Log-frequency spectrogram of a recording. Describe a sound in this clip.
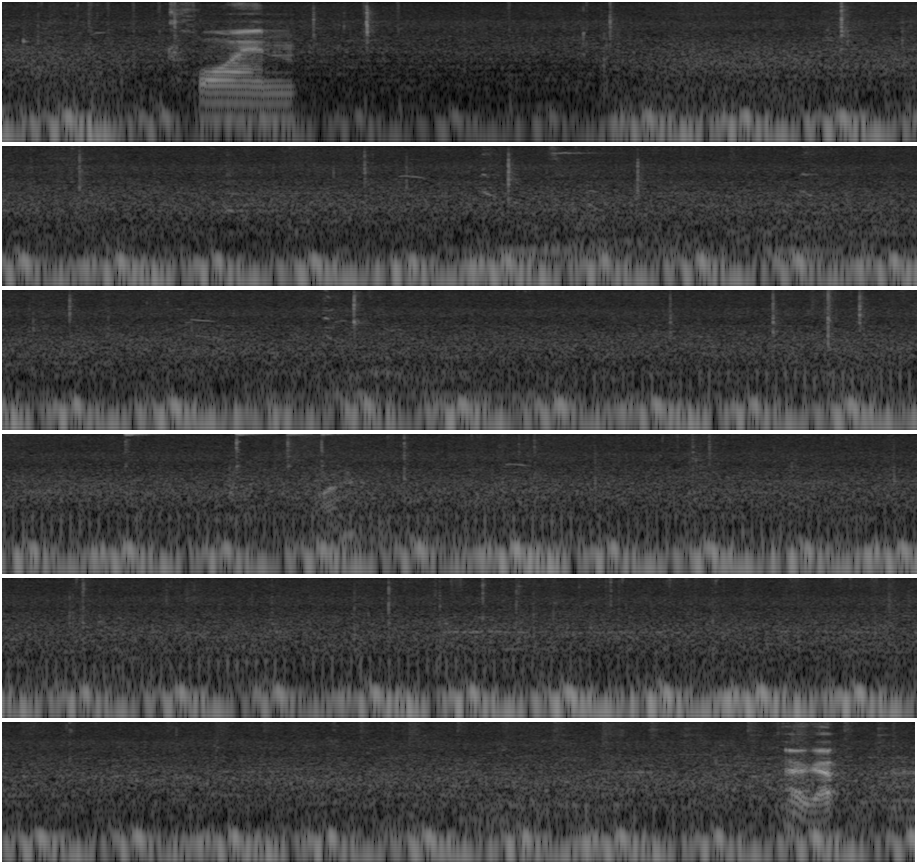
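A young man talks calmly into a headset microphone.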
